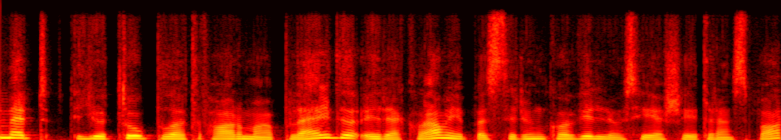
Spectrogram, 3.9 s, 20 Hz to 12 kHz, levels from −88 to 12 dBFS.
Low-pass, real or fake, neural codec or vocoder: 10.8 kHz; fake; codec, 16 kHz in and 24 kHz out, 0.6 kbps, FocalCodec, streaming, 2048 codes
